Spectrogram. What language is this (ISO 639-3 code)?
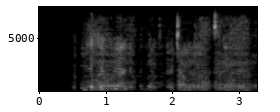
swa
